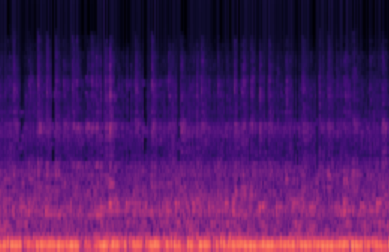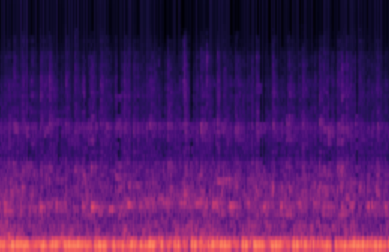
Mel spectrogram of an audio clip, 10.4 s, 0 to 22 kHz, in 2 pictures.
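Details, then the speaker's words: 1947 Farmall M after belly pump service and clutch removal, first start: engine catches and settles into steady, even low idle, pump no longer making noise, no knock or whine; normal idle. "well the pump stopped making any noise which is good"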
